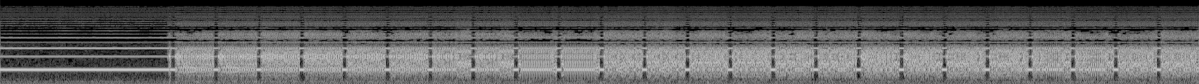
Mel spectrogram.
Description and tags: ti99 cassette program
This is the sound of data from a program used with a TI99 home computer. These noisy sounds were stored on a cassette, and you could load them into a BASIC command line and run them.
ti99, noise, 4a, tone, data-storage, cassette, program, vintage, ring-tone, computer, static, basic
